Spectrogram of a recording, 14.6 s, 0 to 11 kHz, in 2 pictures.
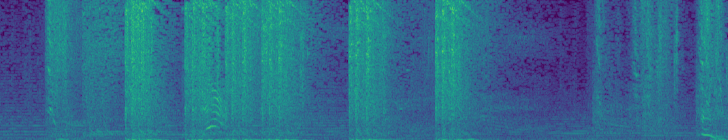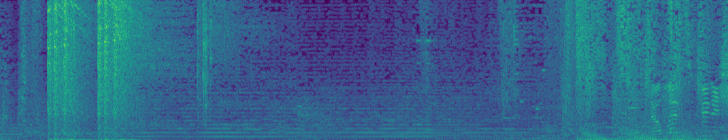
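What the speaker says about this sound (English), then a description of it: "Firing concussive shot." Concussive Shot firing in the video game Mass Effect 2, loud bursts of blasts and booms repeating over a dense barrage of gunfire and thuds, with a voice calling out over the combat.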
